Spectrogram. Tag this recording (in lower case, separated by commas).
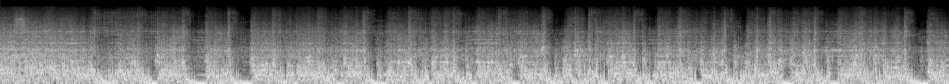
music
